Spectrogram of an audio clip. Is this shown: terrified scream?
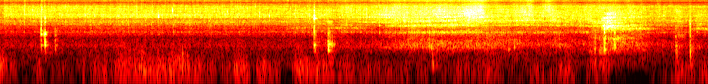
no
